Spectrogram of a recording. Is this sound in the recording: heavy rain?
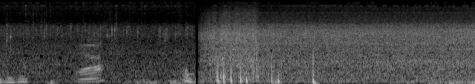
yes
